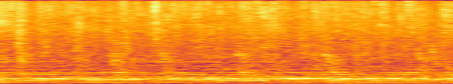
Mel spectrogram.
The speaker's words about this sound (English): Lightning illuminates the horizon, distant enough that the sound of thunder is buried by the staccato music of rain.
